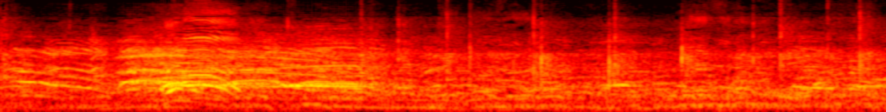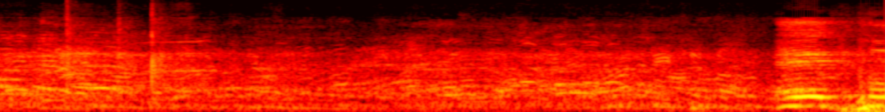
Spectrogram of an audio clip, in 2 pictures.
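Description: A crowd of young men shouts and calls out outdoors.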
